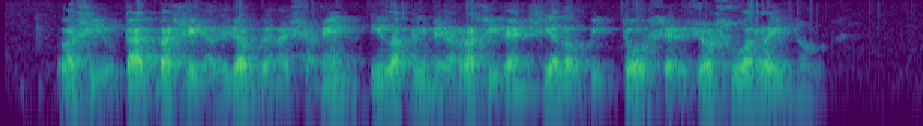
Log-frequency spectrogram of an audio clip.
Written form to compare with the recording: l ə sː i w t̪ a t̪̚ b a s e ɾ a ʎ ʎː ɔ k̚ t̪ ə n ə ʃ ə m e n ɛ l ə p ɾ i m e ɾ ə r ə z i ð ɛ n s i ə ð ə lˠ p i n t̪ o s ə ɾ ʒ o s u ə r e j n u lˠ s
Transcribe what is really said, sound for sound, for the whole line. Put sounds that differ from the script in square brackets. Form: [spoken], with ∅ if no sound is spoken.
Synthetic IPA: l ə [s] i w t̪ a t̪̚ b a s e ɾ [ə] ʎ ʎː ɔ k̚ [d̪] ə n ə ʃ ə m e n [i] l ə p ɾ i m e ɾ ə r ə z i ð ɛ n s i ə ð ə lˠ p i n t̪ o s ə ɾ ʒ o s u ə r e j n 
